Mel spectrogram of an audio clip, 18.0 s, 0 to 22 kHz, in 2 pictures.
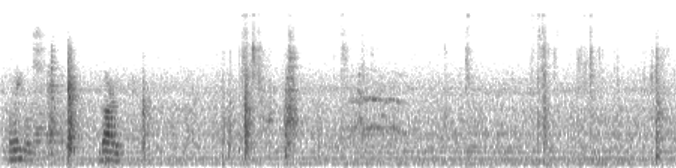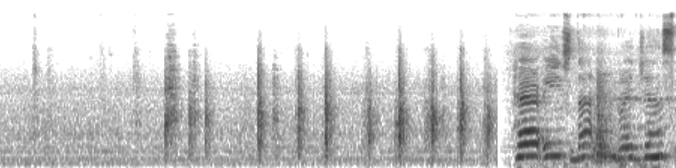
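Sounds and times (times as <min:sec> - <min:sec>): knife chopping on cutting board: 0:10.8 - 0:15.6.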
